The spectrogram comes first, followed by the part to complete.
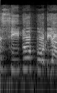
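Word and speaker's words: pseudopodia: पाद को अंग्रेजी में सीडो पोडिया कहते हैं क्या कहते हैं सीडो पोडिया कहते हैं सीडो पोडिया कहते हैं प जो है साइलेंट रहता है इसको सीडो पोडिया बो पढ़ते हैं दोस्तों तो इन जीवों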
